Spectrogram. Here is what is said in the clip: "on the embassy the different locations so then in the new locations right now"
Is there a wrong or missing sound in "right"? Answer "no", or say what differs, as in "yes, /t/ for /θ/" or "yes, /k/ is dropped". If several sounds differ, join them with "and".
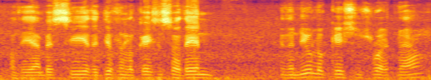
no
